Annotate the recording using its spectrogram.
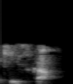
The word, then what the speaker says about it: Kiska: Pronunția în limba engleză are numele insulei este Kiska. Acum nu știu băștinașii cum pronunță numele, dar deocamdată rămânem la Kiska Island.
